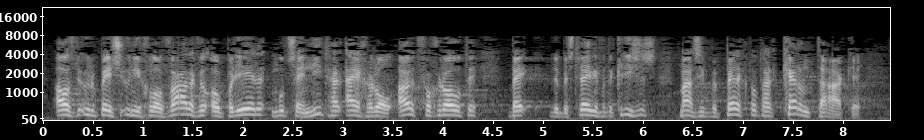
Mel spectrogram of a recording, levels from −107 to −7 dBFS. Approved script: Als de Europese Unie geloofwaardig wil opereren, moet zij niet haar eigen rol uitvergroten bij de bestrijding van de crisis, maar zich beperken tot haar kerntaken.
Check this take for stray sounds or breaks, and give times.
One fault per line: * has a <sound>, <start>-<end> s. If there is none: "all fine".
all fine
